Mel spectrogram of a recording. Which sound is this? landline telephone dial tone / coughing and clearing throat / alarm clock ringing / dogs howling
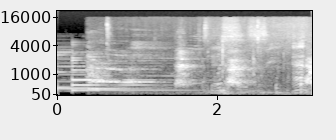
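dogs howling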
